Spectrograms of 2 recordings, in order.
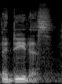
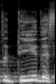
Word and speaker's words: Adidas: right now saying, oh, it's not Adidas, it's pronounced Adidas. Okay, yes, I know, I hear you, but I'm an American, and that's how we say it, okay?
